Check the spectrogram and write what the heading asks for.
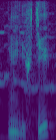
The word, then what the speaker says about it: нігті: Винятком із правила є всього декілька слів – легко, вогко, нігті, кігті, дьогтю, у яких звук «г» вимовляється як «х».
